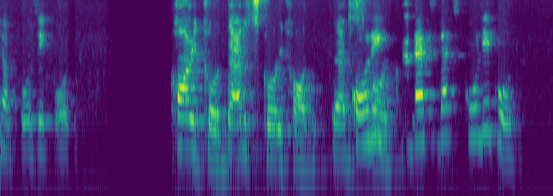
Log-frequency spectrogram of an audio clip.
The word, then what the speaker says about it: Kozhikode: Like, what is the actual pronunciation of Kozhikode? Kozhikode, that is Kozhikode.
